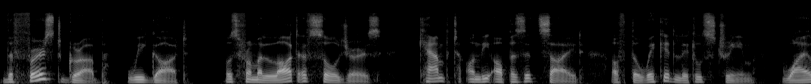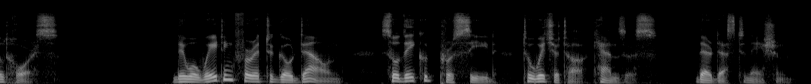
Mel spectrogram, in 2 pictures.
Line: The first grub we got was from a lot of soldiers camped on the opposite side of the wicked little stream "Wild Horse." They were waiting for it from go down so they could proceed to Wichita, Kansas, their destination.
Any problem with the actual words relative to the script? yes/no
yes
